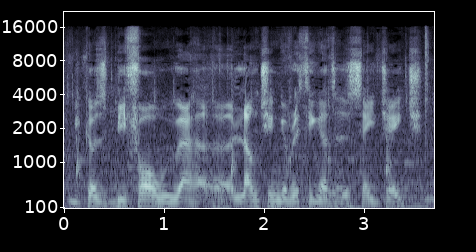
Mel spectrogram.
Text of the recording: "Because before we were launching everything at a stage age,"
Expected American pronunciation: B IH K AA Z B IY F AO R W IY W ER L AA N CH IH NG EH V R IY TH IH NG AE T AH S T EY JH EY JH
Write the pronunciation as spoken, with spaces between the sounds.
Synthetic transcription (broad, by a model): B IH K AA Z B IY F AO R W IY W ER L AA N CH IH NG EH V R IY TH IH NG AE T AH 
